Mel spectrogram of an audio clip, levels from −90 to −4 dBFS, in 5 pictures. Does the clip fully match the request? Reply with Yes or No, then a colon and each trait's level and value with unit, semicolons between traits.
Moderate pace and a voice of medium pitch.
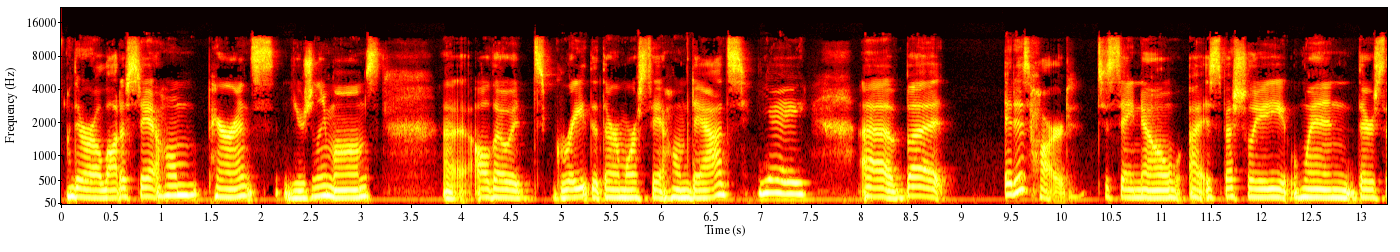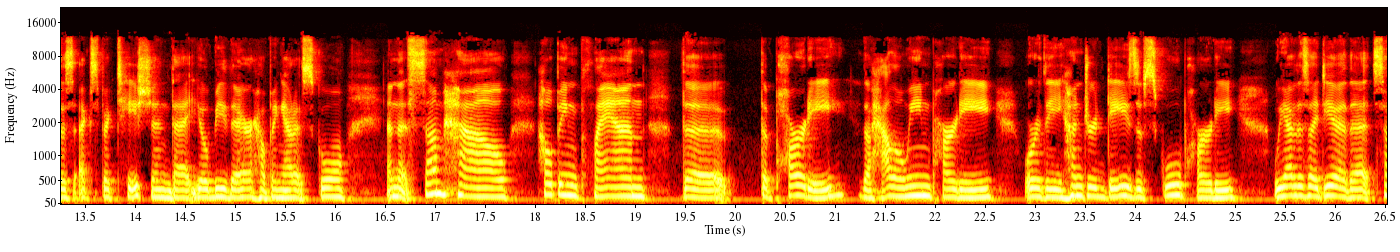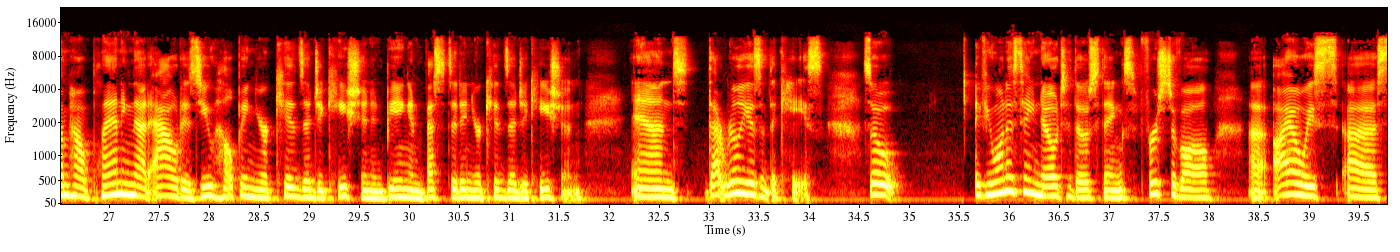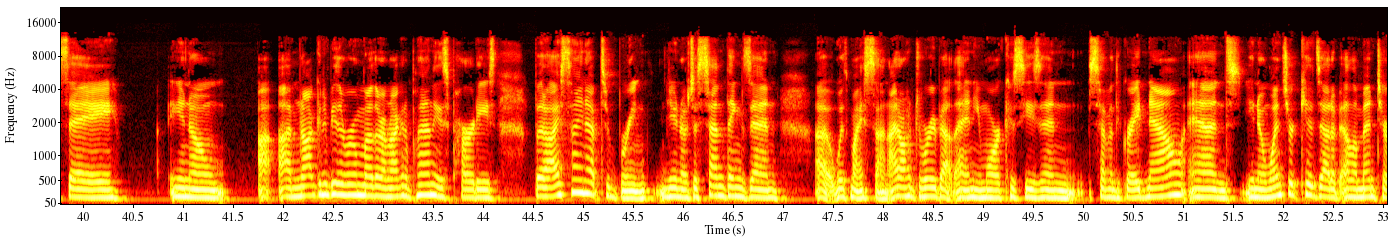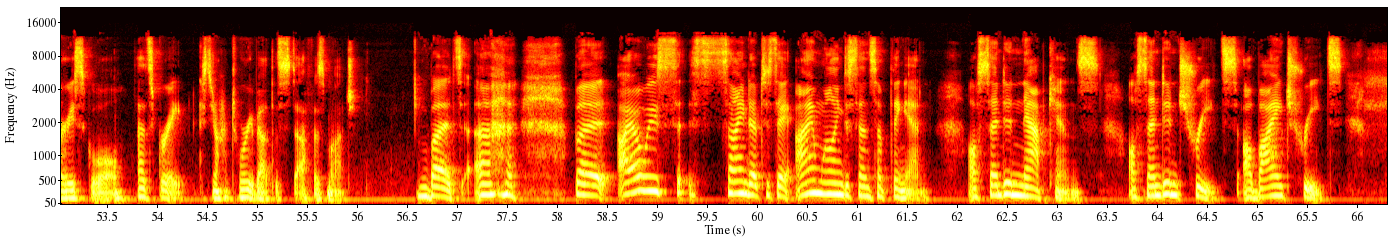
Yes: average, 185 wpm; medium, 165 Hz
